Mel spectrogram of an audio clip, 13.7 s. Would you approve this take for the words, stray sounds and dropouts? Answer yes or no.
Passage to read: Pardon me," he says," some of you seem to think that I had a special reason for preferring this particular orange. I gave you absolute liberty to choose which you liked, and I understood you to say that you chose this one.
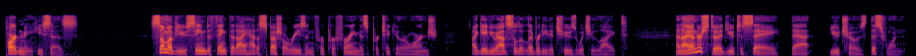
yes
